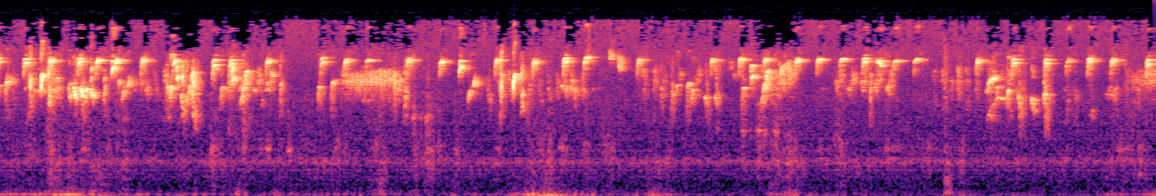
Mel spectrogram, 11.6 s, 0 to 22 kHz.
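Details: European goldfinch nestlings, one day old and three in number, born 1 April 2017, begging as the mother feeds them; long sequence of rapid, shrill chirping in waves, with brief dips and faint rustles.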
